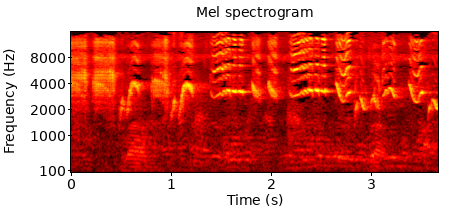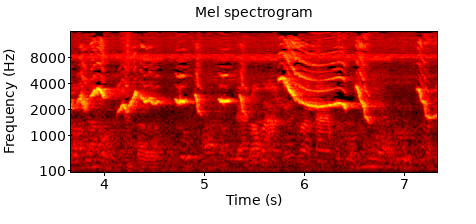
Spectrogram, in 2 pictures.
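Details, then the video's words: Tame caged Chinese hwamei sings a loud, varied run of clear whistles, slurred notes and rising-falling phrases, with some harsher chattering notes and background room noise. "Chim họa mi thuần hót tốt"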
